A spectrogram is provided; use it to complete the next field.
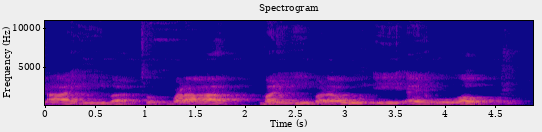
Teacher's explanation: जिन स्वरों को पढ़ने, बोलने में या उच्चारण करने में हर्ष स्वर से 2 गुना समय लगेगा, वो दीर्घ स्वर कहलाएगा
